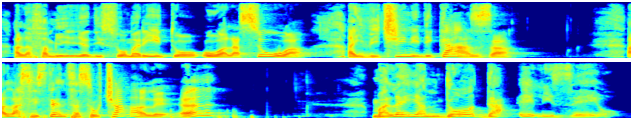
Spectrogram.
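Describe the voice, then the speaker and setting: Woman, preacher, sermon, measured delivery, animated intonation, rhetorical questions. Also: fairly low pitch, breathy edge. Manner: tags rhetorical questions to the congregation.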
